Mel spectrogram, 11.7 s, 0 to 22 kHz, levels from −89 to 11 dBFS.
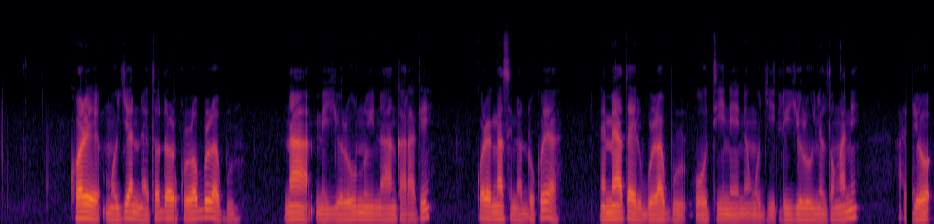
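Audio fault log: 2.17–2.19 s and 11.32–11.43 s, Bluetooth stall: packets were likely held up by radio interference, draining the headphone buffer, so the speech drops to silence for 11 ms, then 82 ms, before resuming.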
